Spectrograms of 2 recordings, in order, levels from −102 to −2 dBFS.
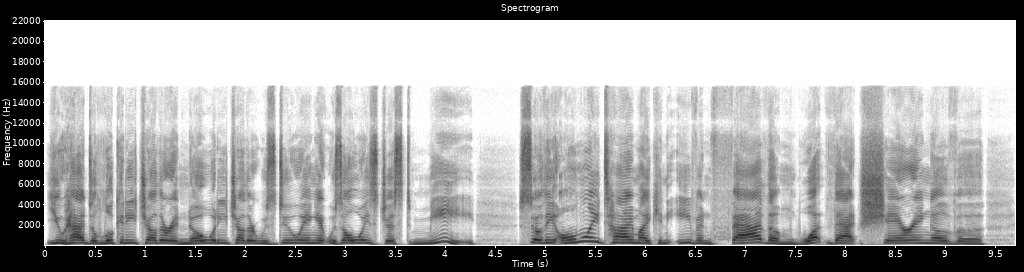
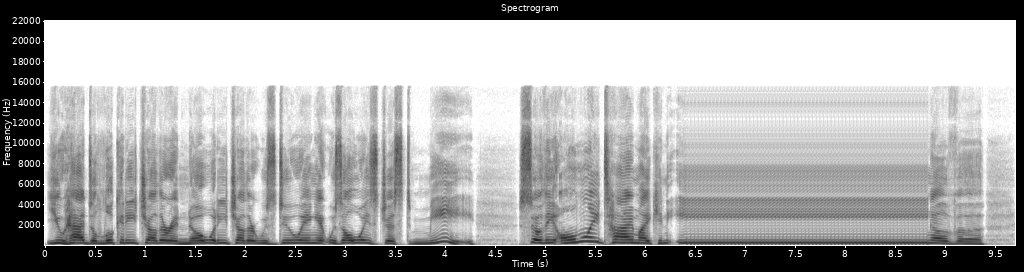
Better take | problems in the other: first | audio freezing; at 6.5 s for 2.5 s

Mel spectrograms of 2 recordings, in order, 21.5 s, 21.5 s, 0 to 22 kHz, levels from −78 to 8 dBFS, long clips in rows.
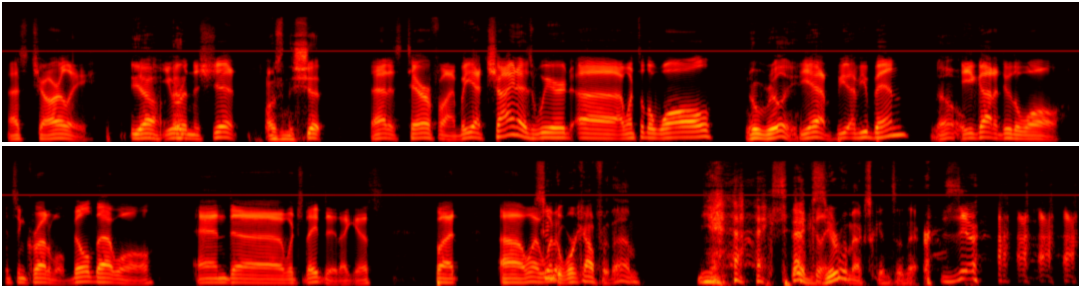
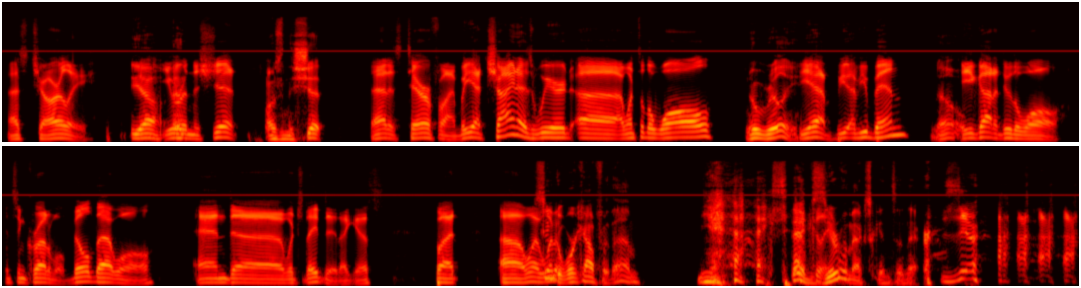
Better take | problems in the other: neither | high-pitched whine; faint; throughout; 5 kHz, 25 dB below the speech; the same in both

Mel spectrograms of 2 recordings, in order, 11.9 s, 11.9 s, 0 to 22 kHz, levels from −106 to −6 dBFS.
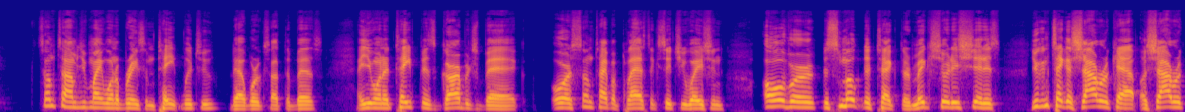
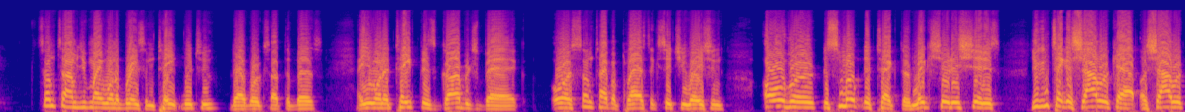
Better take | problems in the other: first | distortion; heavy; 22% of the sound clipped

